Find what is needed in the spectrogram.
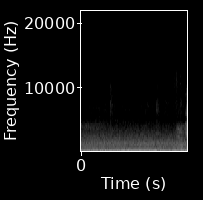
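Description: Steady low background rumble. A coin starts scratching the latex coating of a lottery ticket right at the end.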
